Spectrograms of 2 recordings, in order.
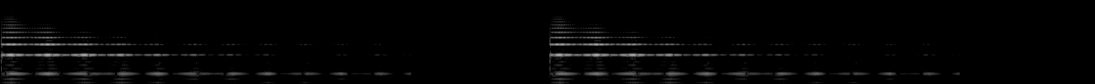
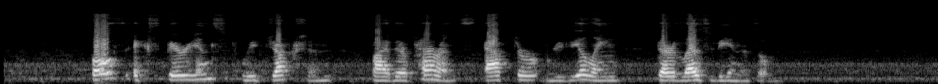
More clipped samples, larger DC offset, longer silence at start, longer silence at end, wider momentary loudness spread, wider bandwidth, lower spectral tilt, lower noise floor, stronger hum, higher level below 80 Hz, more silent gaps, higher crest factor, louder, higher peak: neither; neither; second, 0 s vs 0.9 s; first, 2.05 s vs 1.7 s; first, 26 LU vs 20 LU; about the same, 12 kHz vs 11 kHz; second, 0.5 dB/octave vs -6 dB/octave; first, -62 dBFS vs -46 dBFS; neither; second, -78 dBFS vs -60 dBFS; first, 4.13-5.49 s vs none; first, 24 dB vs 16 dB; second, -29 LUFS vs -15 LUFS; second, -12 dBFS vs 0 dBFS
